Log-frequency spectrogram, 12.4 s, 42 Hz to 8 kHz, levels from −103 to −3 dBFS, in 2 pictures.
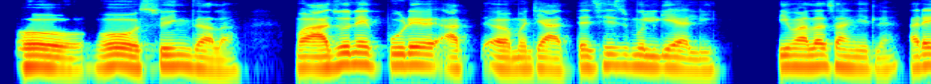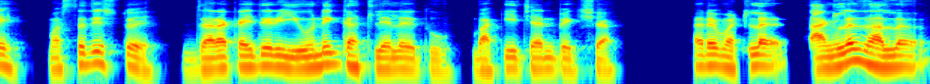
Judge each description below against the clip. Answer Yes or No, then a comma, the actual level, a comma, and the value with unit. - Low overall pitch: Yes, low, 120 Hz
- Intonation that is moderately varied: Yes, average, 3.1 semitones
